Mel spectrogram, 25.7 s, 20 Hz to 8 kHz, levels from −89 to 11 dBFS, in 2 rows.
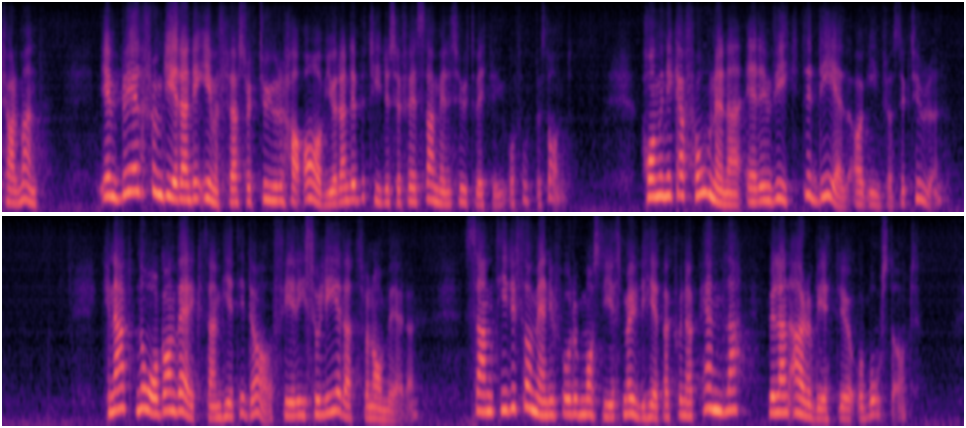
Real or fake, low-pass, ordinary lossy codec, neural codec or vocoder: fake; none; none; codec, 16 kHz, 0.3 kbps, FocalCodec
